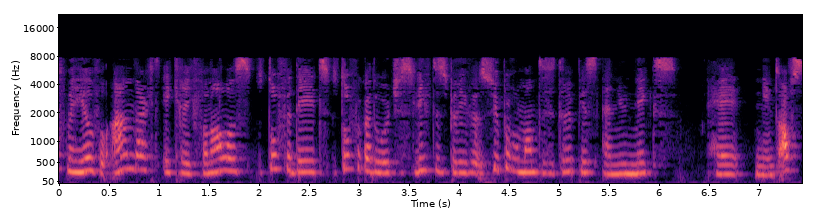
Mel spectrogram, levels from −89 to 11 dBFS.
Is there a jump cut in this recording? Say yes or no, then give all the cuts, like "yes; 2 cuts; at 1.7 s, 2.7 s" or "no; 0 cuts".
no; 0 cuts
